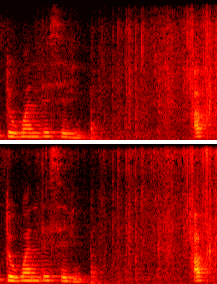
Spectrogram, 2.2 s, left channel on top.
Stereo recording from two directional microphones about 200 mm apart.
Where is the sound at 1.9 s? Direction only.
60° right (ahead or behind).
